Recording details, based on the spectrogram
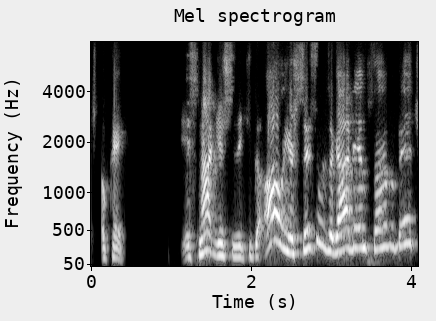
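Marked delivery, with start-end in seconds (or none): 2.2-4.1 light, chirpy, bright, very high-pitched lilt. Showing a tone the lady did not use for her line, a little chirpy. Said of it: "that's a little chirpy".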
